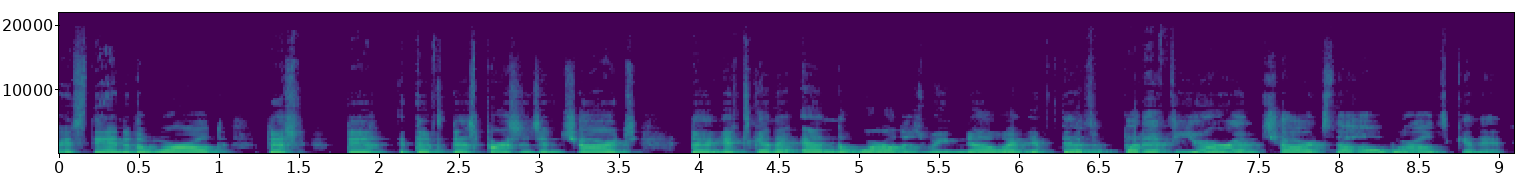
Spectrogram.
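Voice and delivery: rising high, hammed-up alarm; hammed-up doomsday panic mocking both sides. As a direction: parody the doomsayers.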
